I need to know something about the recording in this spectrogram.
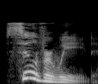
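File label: "silverweed", British English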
